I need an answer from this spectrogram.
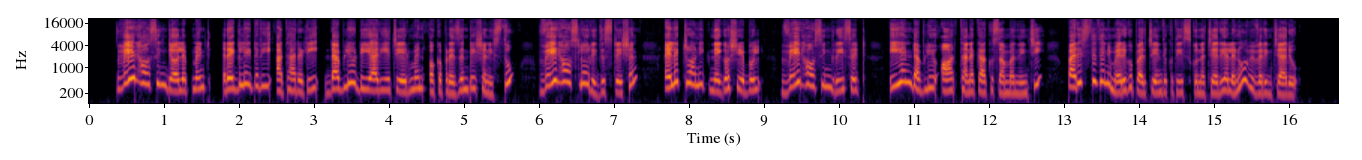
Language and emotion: Telugu, neutral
